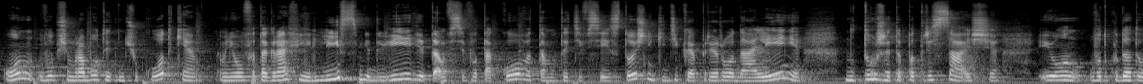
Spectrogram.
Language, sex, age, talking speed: Russian, female, 20-39, 155 wpm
